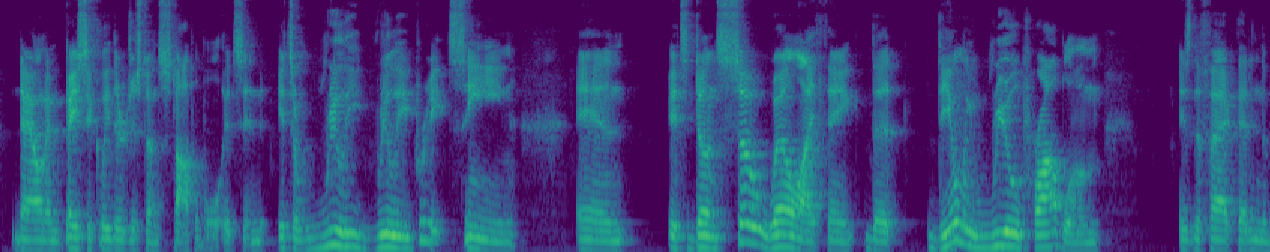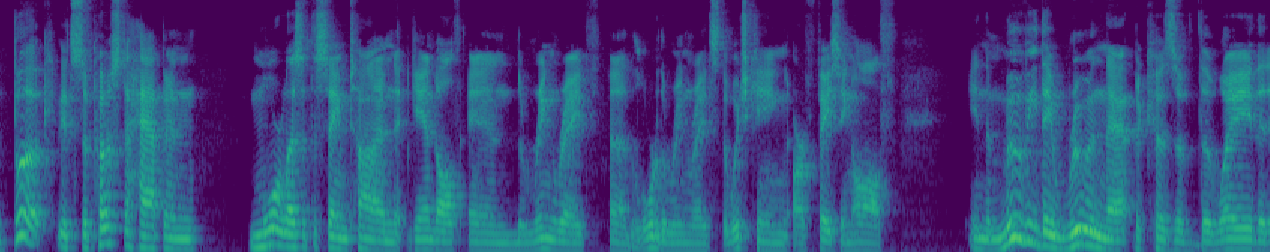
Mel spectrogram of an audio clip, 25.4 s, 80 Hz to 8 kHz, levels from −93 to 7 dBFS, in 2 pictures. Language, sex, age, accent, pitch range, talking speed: English, male, 30-49, American, 105-130 Hz, 170 wpm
